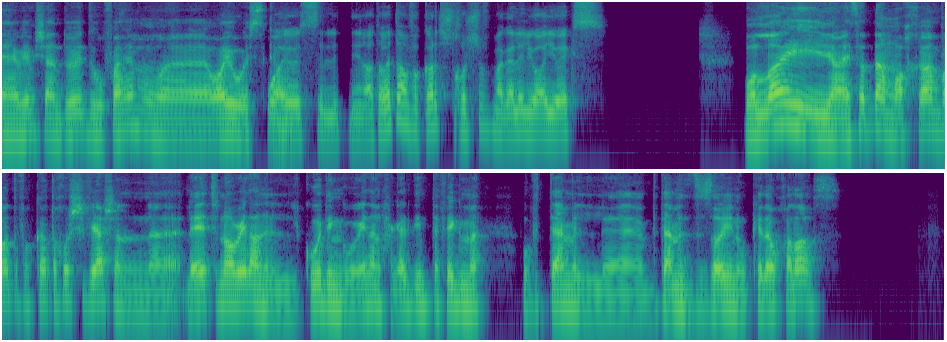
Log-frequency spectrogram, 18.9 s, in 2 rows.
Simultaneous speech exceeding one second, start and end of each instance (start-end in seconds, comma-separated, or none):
none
